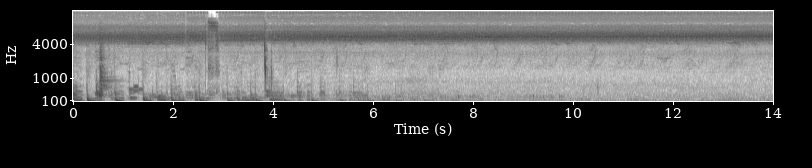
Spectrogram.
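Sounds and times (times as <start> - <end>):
insects chirping: 0.0 - 14.0
short click: 3.8 - 4.1.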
